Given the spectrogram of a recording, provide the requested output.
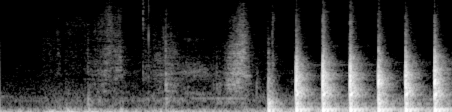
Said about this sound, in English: He says, Here I stand at the door and knock. Will you open?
